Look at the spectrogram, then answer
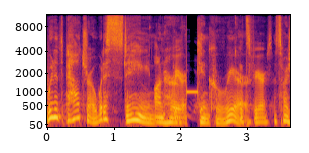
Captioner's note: beep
